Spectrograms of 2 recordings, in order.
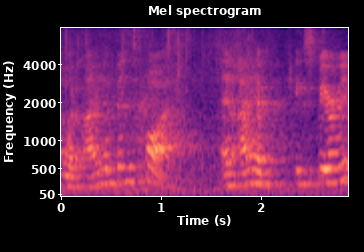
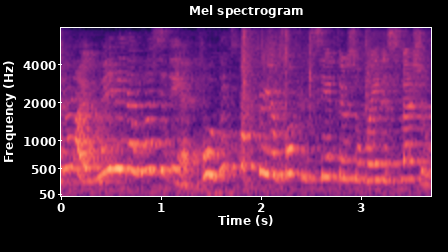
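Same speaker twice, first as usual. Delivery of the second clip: put-on higher, quicker child voice; child's voice; 8 semitones higher than usual. Coach retelling a child's reply, in a higher, quicker child voice. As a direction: play the kid thinking it over, light and fast. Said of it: "And then the child said".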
